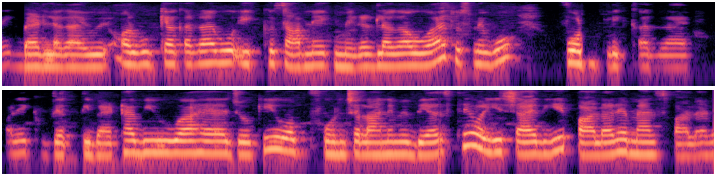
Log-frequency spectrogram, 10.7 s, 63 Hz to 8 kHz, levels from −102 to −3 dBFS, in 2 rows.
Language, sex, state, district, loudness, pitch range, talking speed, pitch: Hindi, female, Uttar Pradesh, Hamirpur, -22 LUFS, 195-225 Hz, 280 wpm, 205 Hz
